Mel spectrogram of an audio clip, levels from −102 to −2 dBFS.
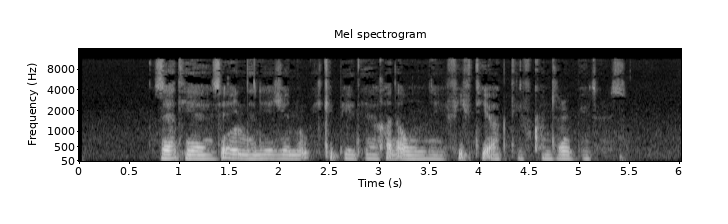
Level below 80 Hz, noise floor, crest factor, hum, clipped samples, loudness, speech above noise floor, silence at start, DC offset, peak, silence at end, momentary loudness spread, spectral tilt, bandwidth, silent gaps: -70 dBFS; -70 dBFS; 20 dB; none; under 0.1%; -33 LUFS; 38 dB; 0.75 s; under 0.1%; -14 dBFS; 0.6 s; 16 LU; -6 dB/octave; 11.5 kHz; none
